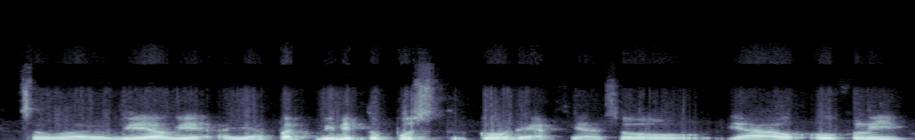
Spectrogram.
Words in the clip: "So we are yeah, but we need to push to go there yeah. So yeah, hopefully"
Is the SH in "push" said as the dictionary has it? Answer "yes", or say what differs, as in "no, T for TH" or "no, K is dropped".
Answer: no, S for SH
